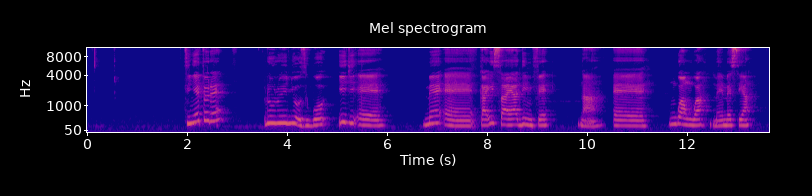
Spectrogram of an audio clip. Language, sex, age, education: Igbo, female, 46-60, tertiary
